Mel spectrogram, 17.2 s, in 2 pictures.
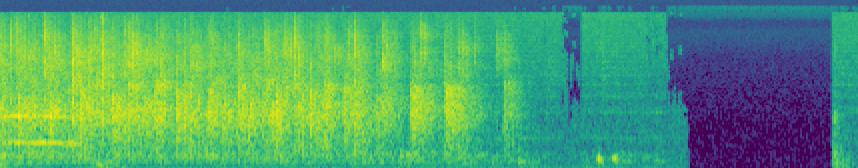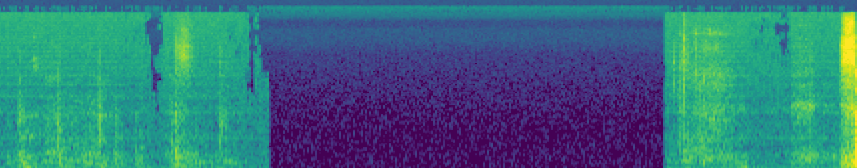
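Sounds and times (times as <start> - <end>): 
audience applause: 0.0 - 5.3.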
